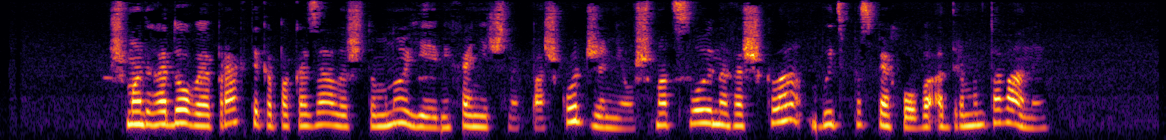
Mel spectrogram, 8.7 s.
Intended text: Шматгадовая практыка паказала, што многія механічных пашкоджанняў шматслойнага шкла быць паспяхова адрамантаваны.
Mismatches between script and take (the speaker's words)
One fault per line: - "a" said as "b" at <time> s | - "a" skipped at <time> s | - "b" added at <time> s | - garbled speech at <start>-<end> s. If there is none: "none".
none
